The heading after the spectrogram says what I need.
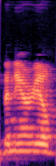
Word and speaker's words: binaural: Binaural.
